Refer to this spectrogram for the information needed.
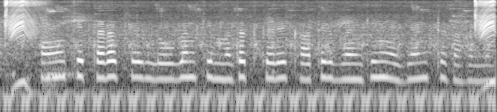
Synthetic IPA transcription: fɔ̃ket̪ɐɾəfseloːɡənkimɐd̪əd̪kɐɾekʰaːt̪ɪɾbɛ̃ːŋkɪ̃ŋɡeːd͡ʒə̃ɳʈɾɐɦlː

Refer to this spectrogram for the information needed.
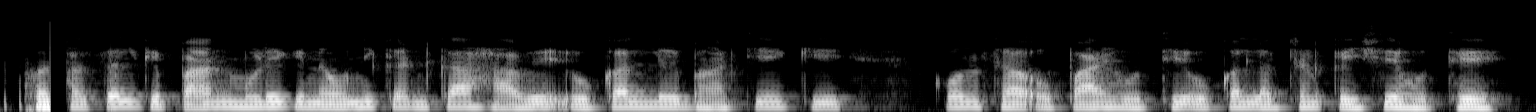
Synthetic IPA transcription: pʰəpʰəsəlkepaːnmʊɽekenəːʊnikənkaɦaːʋeʔoːkəlːebʱãːt͡ʃeke | kɔːnsaʔʊ̰paːeɦoːt̪ɦeoːkəlːək̚t͡ʃʰəɽ̃kəɪseɦoːt̪ɦeː

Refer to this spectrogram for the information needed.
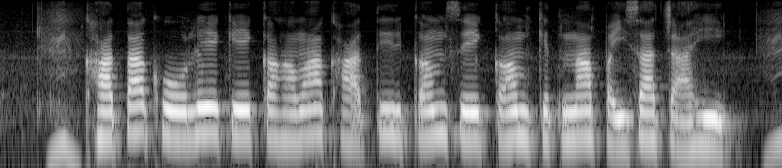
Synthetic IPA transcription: kʰaːt̪akʰoːlekekəɦʋakʰaːt̪iɾkəmsekəmkɪt̪napəɪsat͡ʃaːɦiː

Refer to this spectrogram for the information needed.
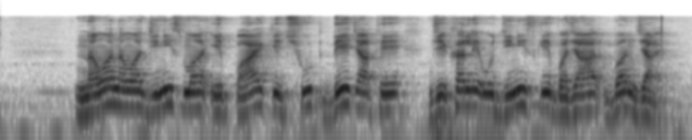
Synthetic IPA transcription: nəʋãnəʋãd͡ʒɪnismãʔeːpaːjket͡ʃʰuːʈd̪ed͡ʒaːt̪ʰe | d͡ʒeːkʰəɾleod͡ʒɪniːskebəd͡ʒaːɾbənd͡ʒaːḛ

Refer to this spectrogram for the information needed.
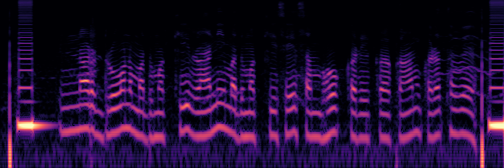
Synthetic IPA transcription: nəɾɖɾoːnməd̪ʱməkʰːiɾaːniməd̪ʱməkʰːisesə̃mbʱoːɡkəɾeːkakaːmkəɾət̪ɦəʋeː

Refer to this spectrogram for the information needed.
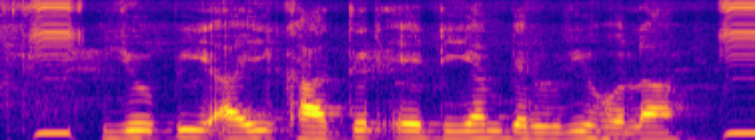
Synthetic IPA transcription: juːpiːaːiːkʰaːt̪ɪɾeːʈiːɛmzəɾuːɾiːɦoːlaː

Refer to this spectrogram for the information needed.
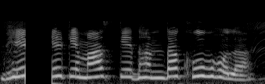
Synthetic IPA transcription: bʱe | ɾkemasked̪ʱənd̪akʰuːbɦola

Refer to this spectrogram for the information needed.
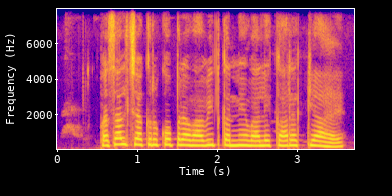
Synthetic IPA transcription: pʰɐsəlt͡ʃɐkɾəkopɾəbʱaːʋɪt̪kɐɾneʋaːlekaːɾəkkjaːɦɛː

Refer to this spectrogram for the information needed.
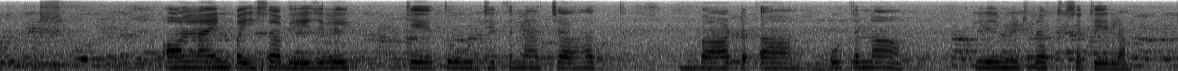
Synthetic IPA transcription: ɔːnlaːɪnpəɪsabʱeːd͡ʒleket̪ud͡ʒɪt̪nat͡ʃaːɦət̪ | baːʈaʊt̪na | lɪmɪʈɾəkʰsəkeːlaː

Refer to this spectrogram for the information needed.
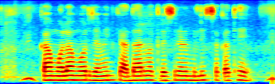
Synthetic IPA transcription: kaːmoːlamoːɾzɐmiːnkeaːd̪ʱaːɾmẽkɾɪsɪəɽmɪlisɐkət̪ɦeː

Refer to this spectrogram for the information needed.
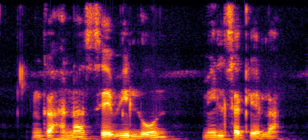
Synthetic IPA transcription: ɡaɦnasebʱiloːn | mɪlsəkeːlaː

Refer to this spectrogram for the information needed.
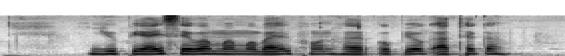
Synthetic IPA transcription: juːpiaːiseːʋamɐ̃moːbaːɪlpʰoːnɦɐɾʊpjoːɡaːt̪ʰeka

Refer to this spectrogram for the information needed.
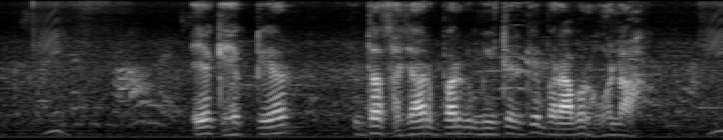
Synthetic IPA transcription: eːkɦeːk̚ʈijəɾ | d̪ɐsɦəzaːɾbəɾɡmiːʈəɾkebɐɾaːbəɾɦoːla̰ː

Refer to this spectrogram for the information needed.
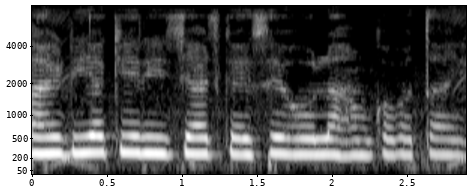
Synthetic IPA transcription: aːɪɖijakeɾit͡ʃaːɾd͡ʒkɛːseɦoːlaɦɐmkobɐt̪aːẽ

